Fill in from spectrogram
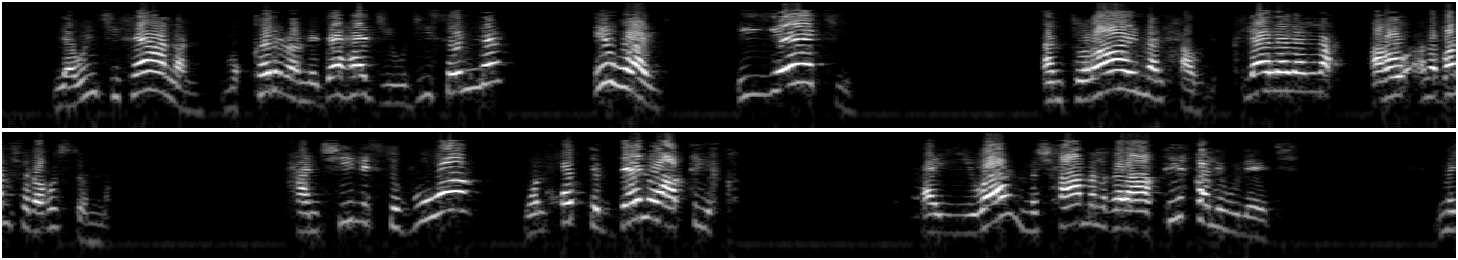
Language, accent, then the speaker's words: Arabic; Egypt; احنا عندنا في مصر الناس تكره الزوجة التانية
